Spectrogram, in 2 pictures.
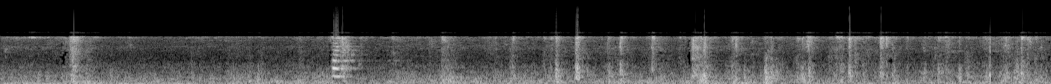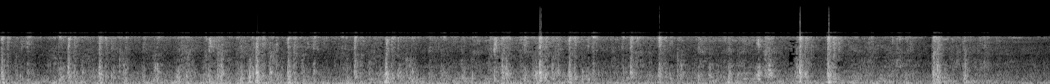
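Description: Passing trains' steel wheels knocking over rail joints and the level crossing in an irregular stream of clacks over a steady rumble, as a freight train clears and an electric passenger train goes by. A short toot sounds about three seconds in.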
